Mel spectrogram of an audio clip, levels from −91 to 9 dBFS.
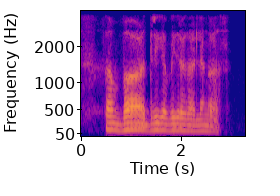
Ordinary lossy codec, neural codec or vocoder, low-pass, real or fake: AAC, 32 kbps; none; 3.6 kHz; real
